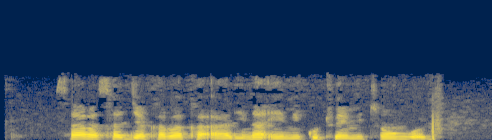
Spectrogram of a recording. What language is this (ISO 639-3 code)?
lug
